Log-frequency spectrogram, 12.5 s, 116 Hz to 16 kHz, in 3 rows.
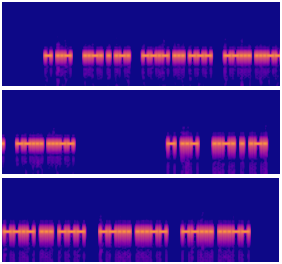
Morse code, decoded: TU FER QSO 73 73 TU FER QSO 73 73

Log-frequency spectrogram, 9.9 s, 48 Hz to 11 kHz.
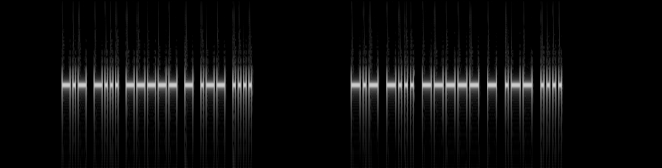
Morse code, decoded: KB0TWH KB0TWH

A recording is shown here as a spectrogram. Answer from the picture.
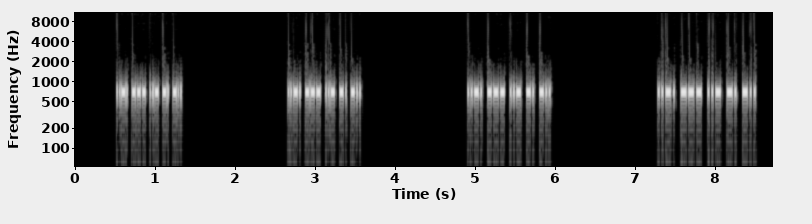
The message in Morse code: FOUND FOUND FOUND FOUND

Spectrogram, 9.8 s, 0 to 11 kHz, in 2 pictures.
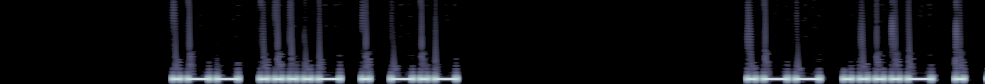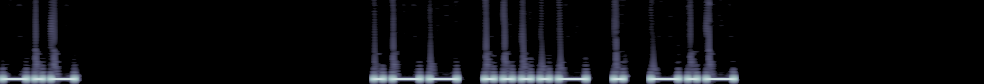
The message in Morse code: W4EK W4EK W4EK

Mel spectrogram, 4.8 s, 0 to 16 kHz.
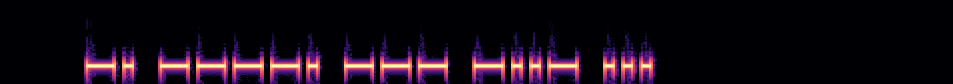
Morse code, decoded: N9OXS

